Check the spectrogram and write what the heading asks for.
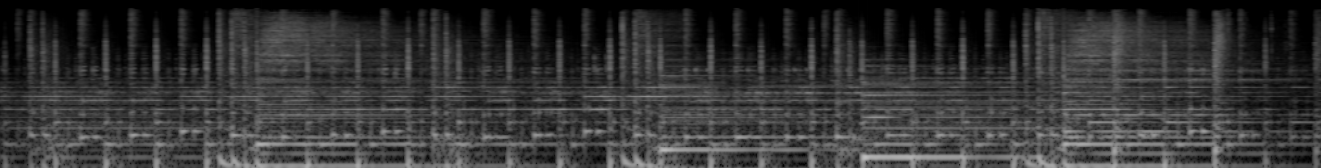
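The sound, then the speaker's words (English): Steady, full-band instrumental music with a driving beat, punchy regular drum hits and sustained melodic tones, played loud and continuous throughout with no voices. “And I'm going to give you a little bit more music right now.”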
